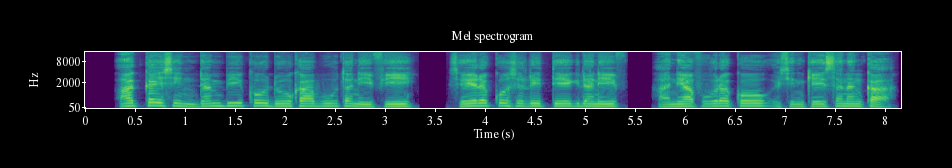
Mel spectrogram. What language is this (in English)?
Oromo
